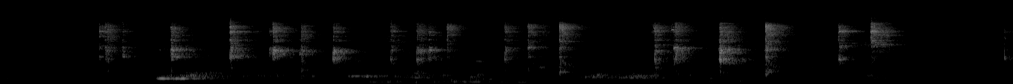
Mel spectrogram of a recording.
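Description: Small metal parts click and clink together.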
